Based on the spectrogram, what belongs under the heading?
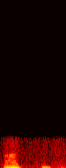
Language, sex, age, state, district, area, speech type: Maithili, female, 60+, Bihar, Begusarai, rural, conversation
